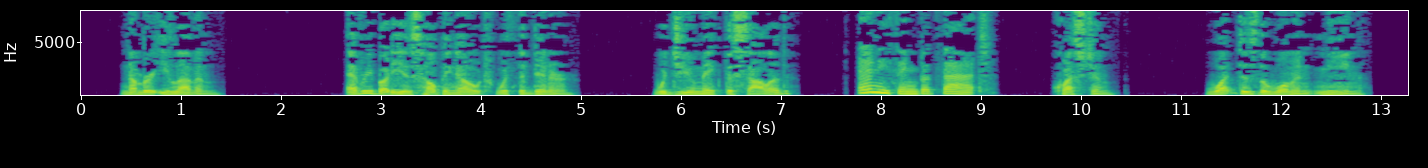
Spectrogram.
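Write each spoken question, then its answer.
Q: What does the woman mean?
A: She doesn't want to make the salad.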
